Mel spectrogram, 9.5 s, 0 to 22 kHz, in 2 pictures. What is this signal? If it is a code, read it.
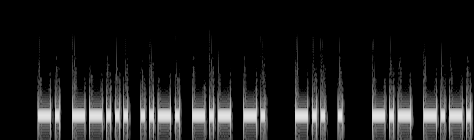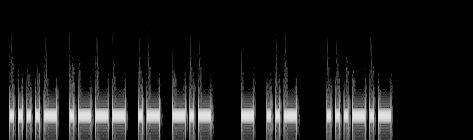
Morse code, heard as a keyed tone, about 27 wpm, 700 Hz. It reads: N7FKN DE KC4JAK TU <SK>
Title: Practice QSO - Exchange 4 - Ending - 28wpm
